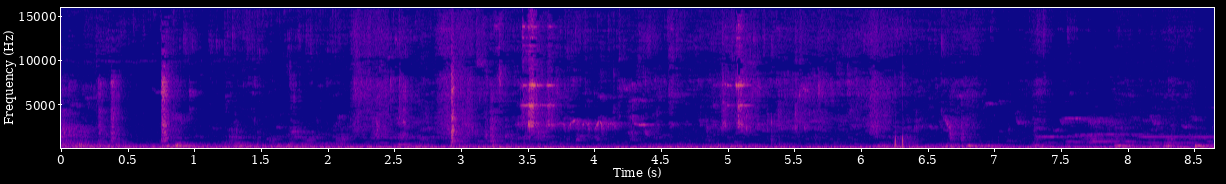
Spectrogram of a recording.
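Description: Faint bird chirps, with a few scattered small clicks and knocks.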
